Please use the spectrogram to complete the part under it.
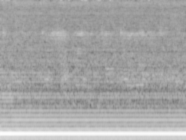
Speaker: if you're home alone and you have a Jack that's hot and you have a buzzing speaker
